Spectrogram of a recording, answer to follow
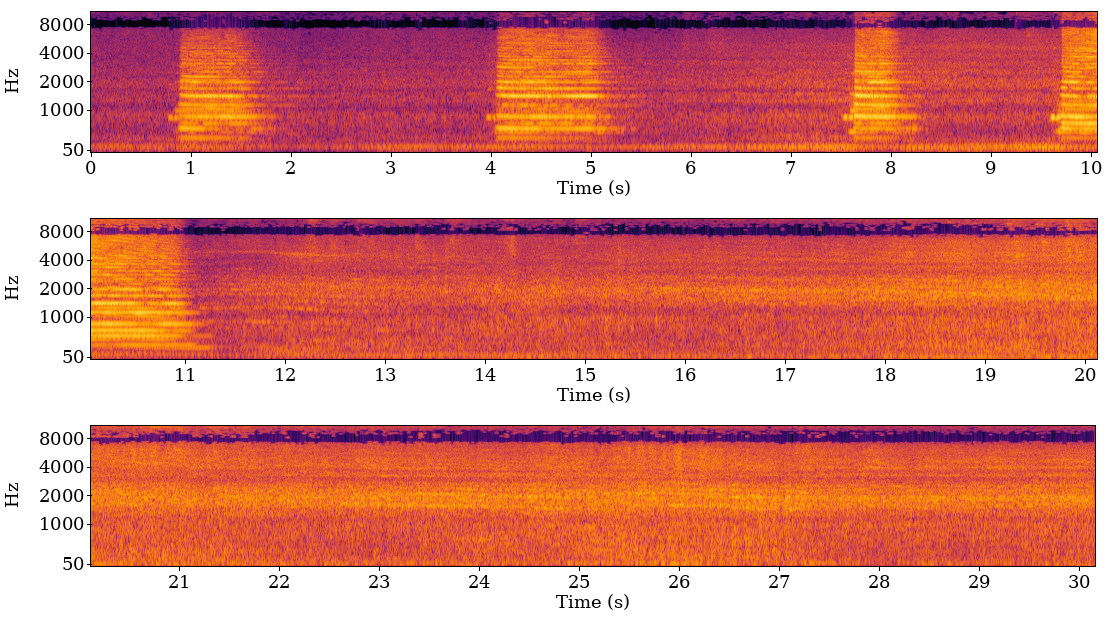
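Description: Diesel freight locomotive's air horn sounding the grade-crossing signal, long, long, short, long, over the low rumble of the approaching engines. Then the freight cars roll past with a steady wheel-on-rail rumble and clatter.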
